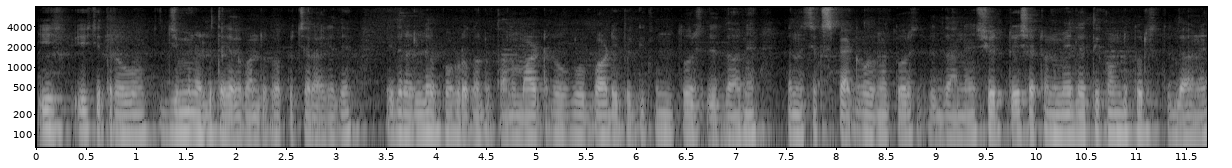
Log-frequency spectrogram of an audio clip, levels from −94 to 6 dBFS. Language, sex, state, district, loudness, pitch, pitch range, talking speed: Kannada, male, Karnataka, Dakshina Kannada, -35 LUFS, 100 Hz, 95-100 Hz, 105 wpm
